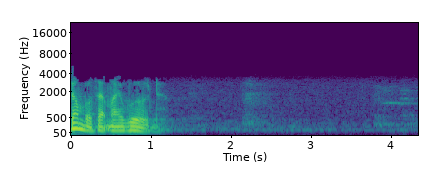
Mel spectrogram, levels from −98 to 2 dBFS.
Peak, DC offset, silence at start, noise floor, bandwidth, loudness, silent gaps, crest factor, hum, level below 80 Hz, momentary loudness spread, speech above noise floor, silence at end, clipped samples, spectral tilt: 0 dBFS; under 0.1%; 0 s; -61 dBFS; 3.6 kHz; -19 LUFS; none; 24 dB; none; -60 dBFS; 12 LU; 43 dB; 3.2 s; under 0.1%; -12.5 dB/octave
